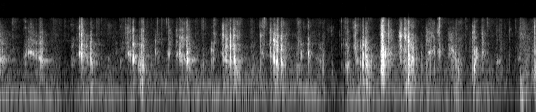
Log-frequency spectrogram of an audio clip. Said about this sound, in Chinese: 对，是狗，它狗吃吃东西的声音，还好不是人。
